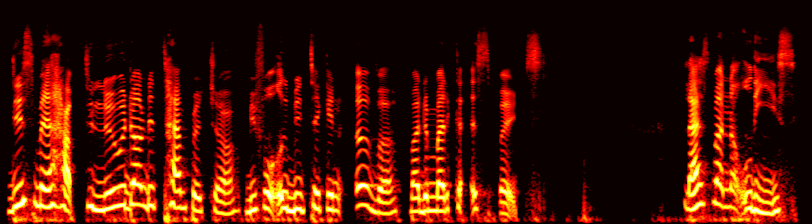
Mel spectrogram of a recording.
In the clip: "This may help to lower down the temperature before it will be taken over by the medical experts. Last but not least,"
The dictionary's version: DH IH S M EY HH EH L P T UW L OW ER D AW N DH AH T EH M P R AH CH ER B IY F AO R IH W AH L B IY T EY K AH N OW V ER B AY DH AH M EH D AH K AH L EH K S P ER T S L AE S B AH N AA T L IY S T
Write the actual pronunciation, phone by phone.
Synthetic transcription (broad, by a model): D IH S M EY HH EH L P T UW L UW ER D AW N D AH T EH M P R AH CH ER B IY F AO IH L B IY T EY K AH N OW V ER B AY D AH M EH D AH K AH L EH S P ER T S L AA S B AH N AA T L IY S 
